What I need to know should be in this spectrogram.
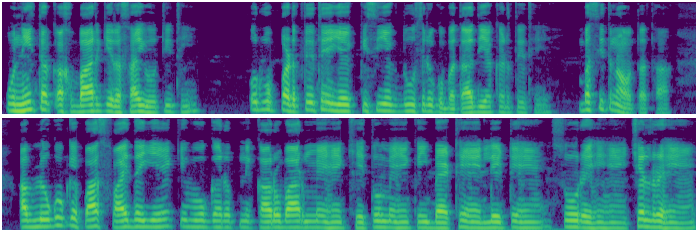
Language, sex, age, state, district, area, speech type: Urdu, male, 18-30, Delhi, Central Delhi, urban, spontaneous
